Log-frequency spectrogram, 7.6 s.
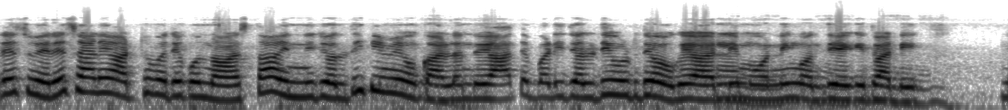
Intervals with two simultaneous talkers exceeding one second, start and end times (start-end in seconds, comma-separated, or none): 5.3-6.9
